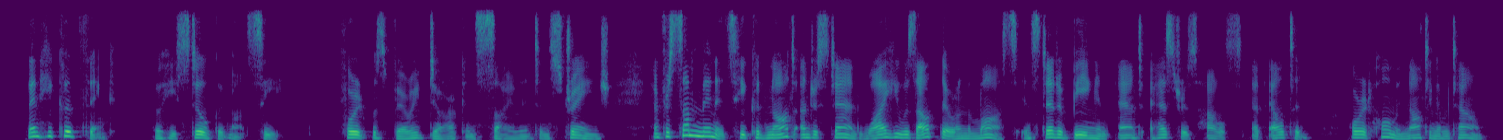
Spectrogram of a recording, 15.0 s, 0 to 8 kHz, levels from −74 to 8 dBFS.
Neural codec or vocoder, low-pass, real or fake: vocoder, 22.05 kHz, 80 mel bands, WaveNeXt; 7.2 kHz; fake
